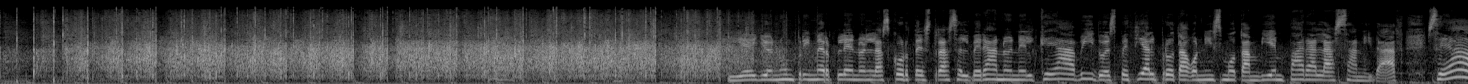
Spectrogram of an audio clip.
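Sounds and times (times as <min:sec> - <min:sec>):
long applause in parliament chamber: 0:00.0 - 0:07.8
speech: 0:07.4 - 0:14.6.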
